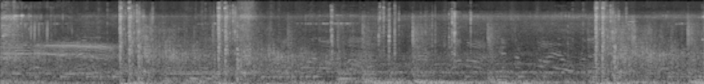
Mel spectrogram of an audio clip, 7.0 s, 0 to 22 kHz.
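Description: Sustained gunfire in the video game Tomb Raider (2013), with repeated sharp shots and bursts over a dense, loud battle din lasting the whole stretch.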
